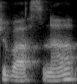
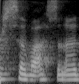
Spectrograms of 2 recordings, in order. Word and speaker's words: Savasana: to once you reach Shavasana or other Mm-hmm. states, right? Mm-hmm. Or Savasana, depending on how you want to pronounce it.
